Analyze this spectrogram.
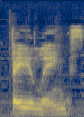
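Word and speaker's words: Falinks: it should be pronounced fall lings like fall in links like they fall in a link as in a chain they're a line they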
